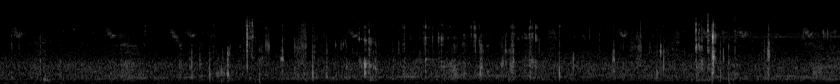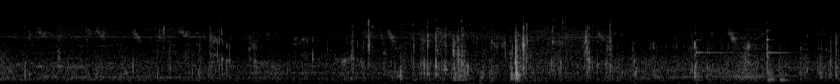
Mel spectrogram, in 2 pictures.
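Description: Close-up eating sounds of a man chewing pepper japchae and a soft steamed flower bun: irregular wet mouth clicks throughout, with two sharper clicks about seven and thirteen seconds in.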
